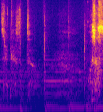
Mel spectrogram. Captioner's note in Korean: 들숨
